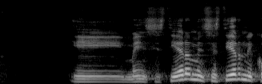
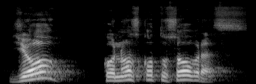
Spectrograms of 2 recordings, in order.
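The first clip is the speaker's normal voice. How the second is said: louder, slow, solemn proclamation; scripture read as God's voice; 5 semitones higher, 7 dB louder, slower than usual. Acted. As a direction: declare it as the Lord speaking to the church. Reads God's words to the church.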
